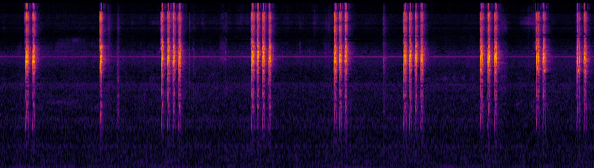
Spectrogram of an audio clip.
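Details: A young hand-fed baby conure gives harsh, raspy squawks in quick bursts of two to four notes, repeated every second or two over a quiet background.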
